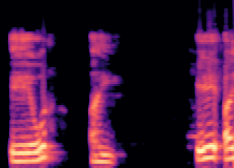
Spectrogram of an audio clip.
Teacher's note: कंठ और तालू से जो मिलकर बनते है जो दोनों से मिलकर बनते हैं वो होता है आपका ए और आई ए आई जो होता है आपका वो दोनों से कंठ से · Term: कंठ तालव्य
